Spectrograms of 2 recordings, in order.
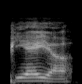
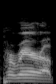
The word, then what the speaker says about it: Pereira: gonna go with Alex Pia most people call him Pereira but the r is not pronounced in Portuguese um whoa interesting John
